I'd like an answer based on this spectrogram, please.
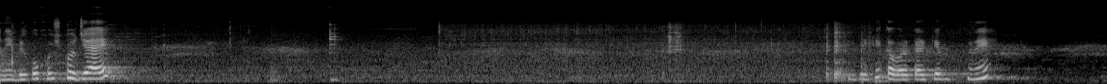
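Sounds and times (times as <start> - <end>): meat sizzling in a pan: 4.4 - 9.7.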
